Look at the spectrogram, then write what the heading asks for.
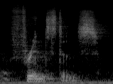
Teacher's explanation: the O in for in this case is elided. It sounds more like it's one word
